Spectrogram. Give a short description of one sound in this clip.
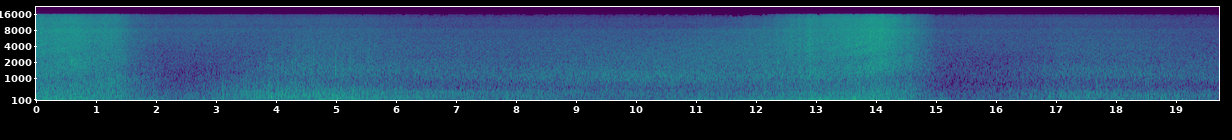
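Surf washes and fizzes over a rocky shore.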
